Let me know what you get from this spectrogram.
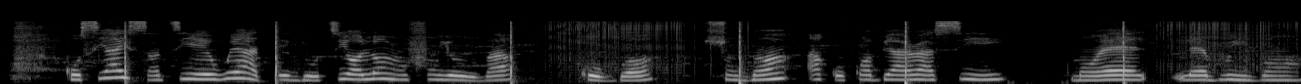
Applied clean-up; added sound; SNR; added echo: none; Fireworks; 12 dB; none.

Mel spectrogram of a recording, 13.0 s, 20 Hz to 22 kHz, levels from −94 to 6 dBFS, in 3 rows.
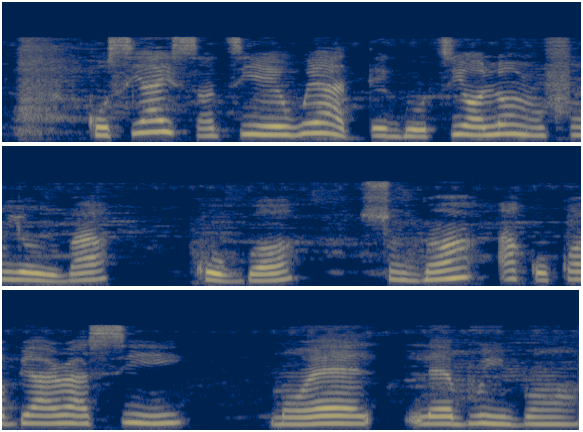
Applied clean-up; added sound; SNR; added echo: none; none; none; none.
